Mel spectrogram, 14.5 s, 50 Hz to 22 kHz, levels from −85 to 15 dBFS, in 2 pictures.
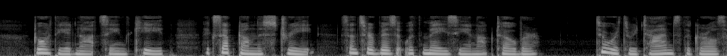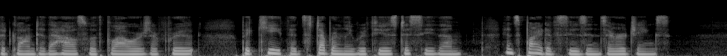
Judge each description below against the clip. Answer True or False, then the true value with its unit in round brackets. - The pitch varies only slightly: True (2.3 semitones)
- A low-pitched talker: False (170 Hz)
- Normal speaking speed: True (180 wpm)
